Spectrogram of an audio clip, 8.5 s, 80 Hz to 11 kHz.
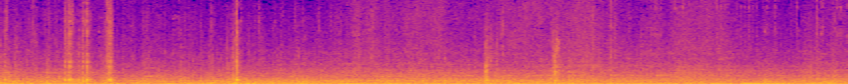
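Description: Suzuki Jimny's 1.3-litre petrol engine and road noise heard from inside the cabin while driving in traffic: a steady hum that shifts a little in pitch, with a few light clicks.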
